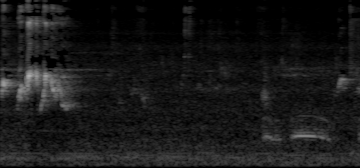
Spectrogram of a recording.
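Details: Red-whiskered bulbul kept caged at home delivers one short, loud flourish of bright whistled notes, then quiet; a low, soft cooing from another bird follows near the end.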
